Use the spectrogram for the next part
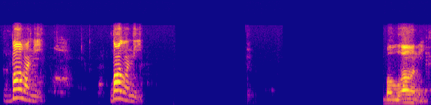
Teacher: The stress is at the second syllable.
